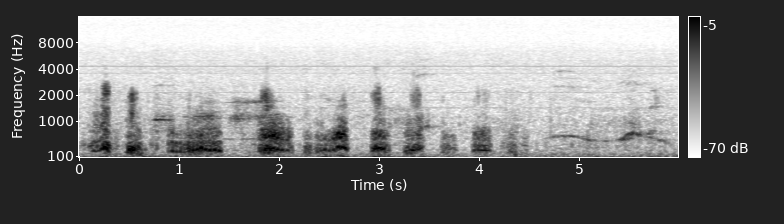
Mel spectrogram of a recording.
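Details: Sealyham Terrier puppies at playtime, a steady run of short throaty growls and squeaky yelps roughly every half second, ending in a few thin whines, low hum beneath.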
